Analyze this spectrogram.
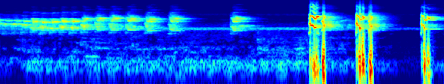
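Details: Lovebird sound used to provoke a long trill (ngekek panjang): a quick series of high, buzzy chirps at the start, slowing and fading, then three loud, sharp snapping bursts, with a steady high tone underneath throughout.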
